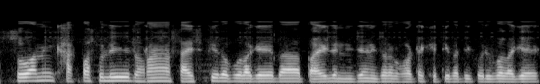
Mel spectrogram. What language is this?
Assamese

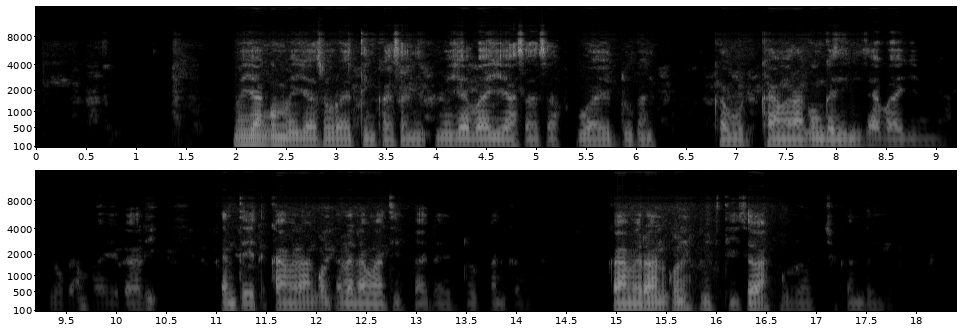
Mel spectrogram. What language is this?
Oromo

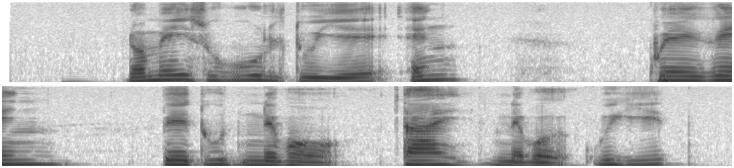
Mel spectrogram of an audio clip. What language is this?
Kalenjin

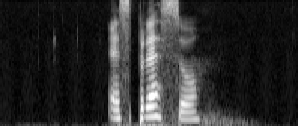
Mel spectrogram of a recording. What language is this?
Norwegian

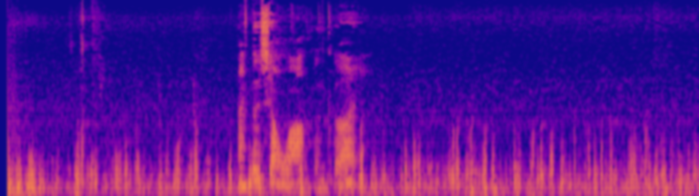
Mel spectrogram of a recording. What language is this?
Chinese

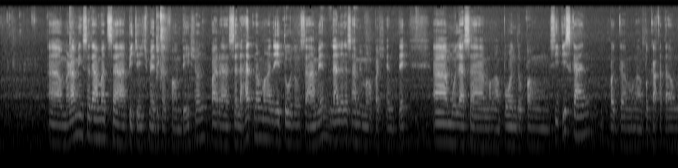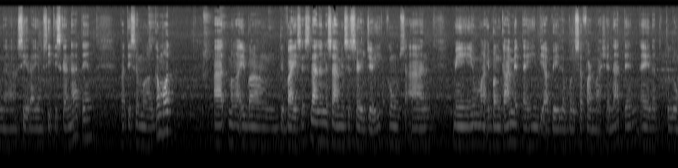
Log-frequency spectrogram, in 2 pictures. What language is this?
Filipino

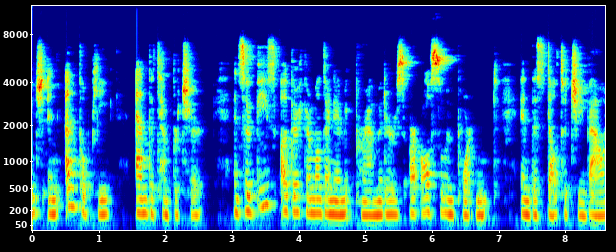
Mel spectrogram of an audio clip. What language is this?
English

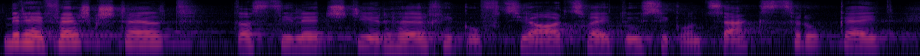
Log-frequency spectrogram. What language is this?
Swiss German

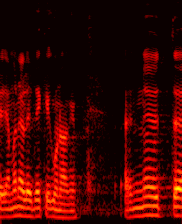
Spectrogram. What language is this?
Estonian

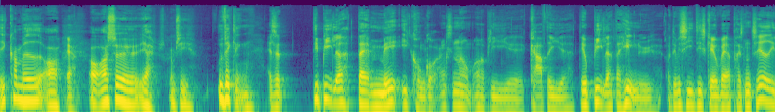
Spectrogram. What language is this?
Danish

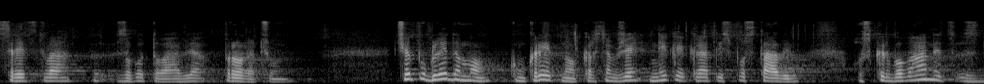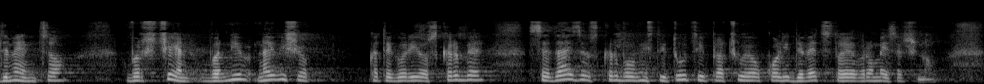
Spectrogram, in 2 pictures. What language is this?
Slovenian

